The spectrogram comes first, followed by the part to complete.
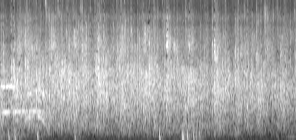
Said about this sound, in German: Gebt ihm ruhig einen Applaus.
